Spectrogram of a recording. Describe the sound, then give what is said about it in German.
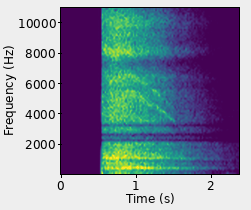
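A deep breath taken during a box breathing exercise: one long, airy breath that starts abruptly, then gradually fades over about two seconds, heard alone. “Das zum Beispiel ist jetzt eine Atemtechnik, die nennt sich Box Breathing.”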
